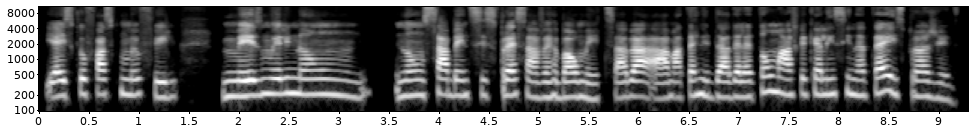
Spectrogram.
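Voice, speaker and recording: A woman journalist from Northeast Brazil talks in an earnest, reflective way and stretches out the words that matter. Her voice is smooth and clear. The sound is dry and close. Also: mid-range voice, flat delivery, no room sound. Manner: earnest, slows down on key words. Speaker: journalist guest. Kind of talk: reflective interview talk.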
